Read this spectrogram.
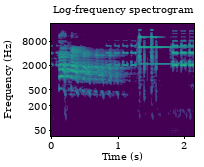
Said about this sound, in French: J'étais juste en train de rêver. Je me suis réveillé lorsque le réveil a sonné pour de vrai.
